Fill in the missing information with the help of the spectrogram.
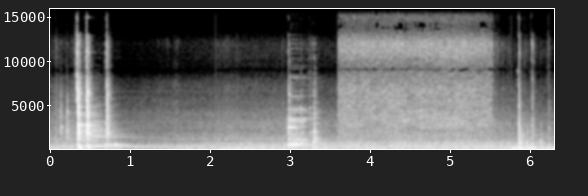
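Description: A few sharp metal knocks as a frying pan is set on the gas stove's grate. Then aerosol cooking spray hisses into the pan for about two seconds. Near the end comes the click of a fridge door latch.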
